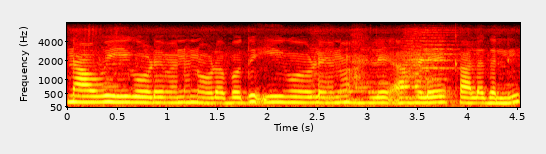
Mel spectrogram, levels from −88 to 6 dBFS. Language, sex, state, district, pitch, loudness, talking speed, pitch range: Kannada, female, Karnataka, Chamarajanagar, 190 Hz, -16 LUFS, 120 wpm, 185-205 Hz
